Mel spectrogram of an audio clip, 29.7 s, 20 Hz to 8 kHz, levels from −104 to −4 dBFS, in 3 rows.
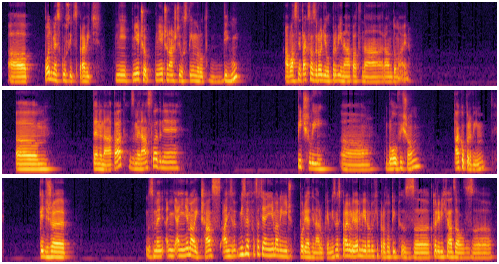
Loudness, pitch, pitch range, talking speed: -18 LUFS, 140 Hz, 130-160 Hz, 115 wpm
